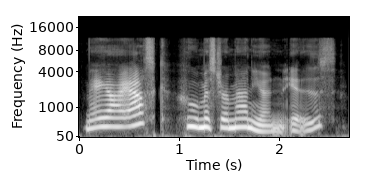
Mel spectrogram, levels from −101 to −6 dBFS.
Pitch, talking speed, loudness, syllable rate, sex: 250 Hz, 155 wpm, -17 LUFS, 3.4 syllables/s, female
